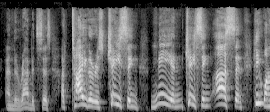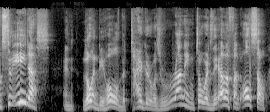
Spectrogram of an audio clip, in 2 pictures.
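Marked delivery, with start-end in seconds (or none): 1.2-6.4 high, loud cry of danger; acted alarm. Frightened rabbit warns the elephant, high urgent alarm. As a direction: sound the alarm, pitch climbing.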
